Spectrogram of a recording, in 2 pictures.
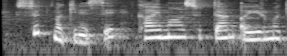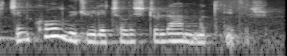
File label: turkce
